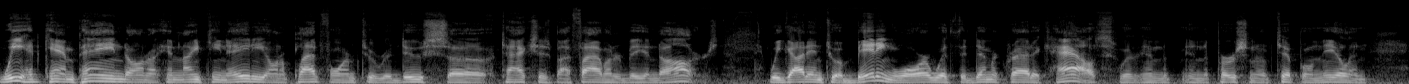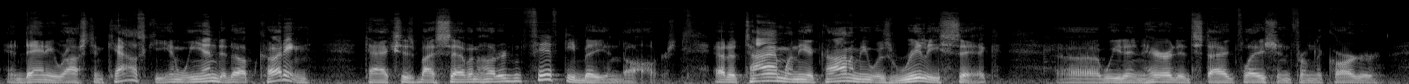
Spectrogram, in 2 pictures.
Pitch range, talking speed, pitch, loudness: 95-115 Hz, 135 wpm, 105 Hz, -24 LUFS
